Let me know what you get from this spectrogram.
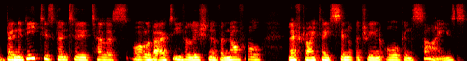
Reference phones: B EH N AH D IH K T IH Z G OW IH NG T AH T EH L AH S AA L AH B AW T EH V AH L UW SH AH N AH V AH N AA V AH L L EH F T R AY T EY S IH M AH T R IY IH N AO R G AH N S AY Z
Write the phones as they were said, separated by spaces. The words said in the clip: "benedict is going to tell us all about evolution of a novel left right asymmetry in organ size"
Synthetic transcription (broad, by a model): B EH N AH D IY T IH Z G OW IH NG T AH T EH L AH S AA L AH B AW T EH V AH L UW SH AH N AH V AH N AA V AH L L EH F T R AY T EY S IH M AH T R IY IH N AO G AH N S AY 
